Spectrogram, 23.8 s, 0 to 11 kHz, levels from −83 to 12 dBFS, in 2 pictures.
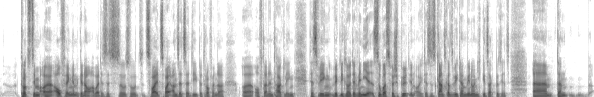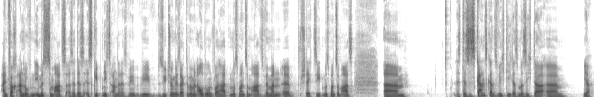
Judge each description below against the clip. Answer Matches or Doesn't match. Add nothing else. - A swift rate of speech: Matches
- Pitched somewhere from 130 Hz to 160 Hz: Matches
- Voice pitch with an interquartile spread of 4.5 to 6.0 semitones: Matches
